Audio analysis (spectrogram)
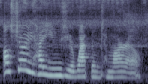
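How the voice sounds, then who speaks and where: A woman playing a young, protective sea-dweller warrior in an audio roleplay, encouraging and gently teasing as she talks straight to the listener. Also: mid-range voice, very animated, fast talker, slight background noise, poor audio. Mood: encouraging, instructive.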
